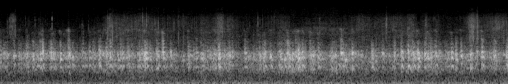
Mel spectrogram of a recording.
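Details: Wood frogs calling from a pond on a mountaintop near the Appalachian Trail in Pennsylvania, a dense continuous chorus of short clucking, quacking croaks overlapping steadily, with faint wind in the background.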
